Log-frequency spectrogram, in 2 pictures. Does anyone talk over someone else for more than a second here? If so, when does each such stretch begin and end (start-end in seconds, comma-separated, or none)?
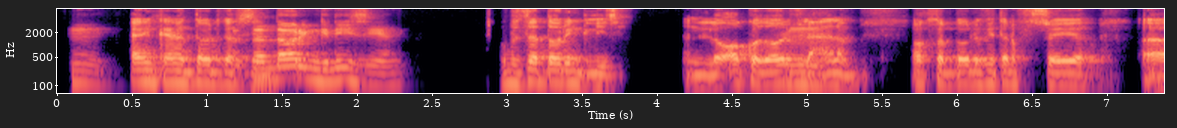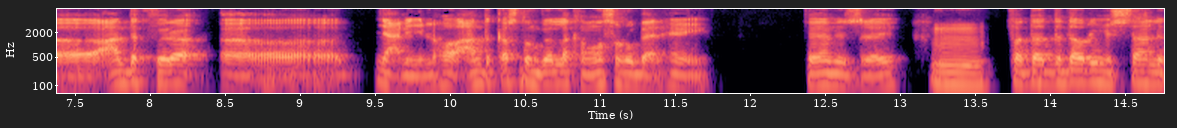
none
